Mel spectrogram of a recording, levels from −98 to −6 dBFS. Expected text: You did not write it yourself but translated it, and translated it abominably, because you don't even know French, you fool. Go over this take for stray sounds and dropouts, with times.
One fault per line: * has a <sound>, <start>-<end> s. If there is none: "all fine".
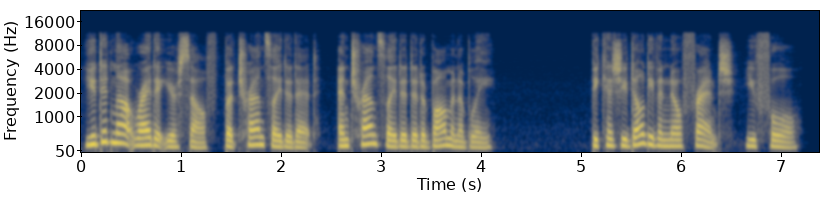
all fine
